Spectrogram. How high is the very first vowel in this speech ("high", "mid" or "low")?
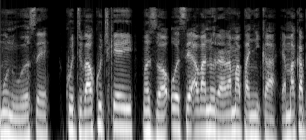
high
